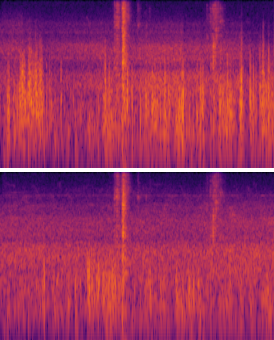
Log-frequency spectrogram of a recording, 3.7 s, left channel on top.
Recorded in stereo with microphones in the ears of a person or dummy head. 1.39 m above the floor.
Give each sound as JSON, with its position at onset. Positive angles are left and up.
{"t": 1.5, "sound": "crushing", "side_deg": -15, "distance_m": 2.5}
